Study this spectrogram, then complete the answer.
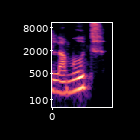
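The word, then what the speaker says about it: לָמוּת: And so the accent mark is on the last syllable, mut, okay, lamut.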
